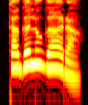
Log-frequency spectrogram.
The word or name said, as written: ತಗಲುಗಾರ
